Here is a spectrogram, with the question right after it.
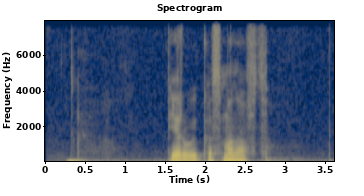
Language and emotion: Russian, neutral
